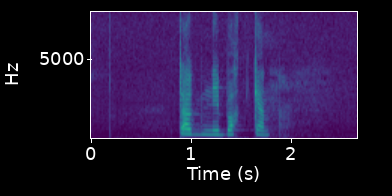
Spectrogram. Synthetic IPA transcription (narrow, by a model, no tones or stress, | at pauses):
d̪̥ɑɡn̩iːbɑkən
